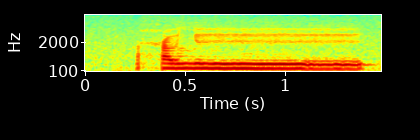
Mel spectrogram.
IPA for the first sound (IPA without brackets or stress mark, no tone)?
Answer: ħ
